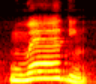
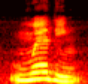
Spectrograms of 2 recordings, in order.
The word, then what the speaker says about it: wedding: 그래서 wedding 그냥 왜라고 읽는 게 아니고요. 우랑 에가 만나서 연결해서 왜 이렇게 소리가 나는 겁니다. wedding 이렇게 되는 거예요. 왜 강세했고요.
